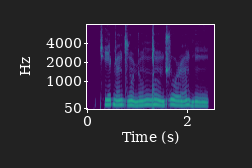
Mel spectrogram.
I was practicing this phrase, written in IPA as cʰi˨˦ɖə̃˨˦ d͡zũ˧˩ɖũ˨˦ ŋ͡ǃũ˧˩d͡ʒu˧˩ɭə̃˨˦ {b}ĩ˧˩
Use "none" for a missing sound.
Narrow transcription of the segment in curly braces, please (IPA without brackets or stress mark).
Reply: b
